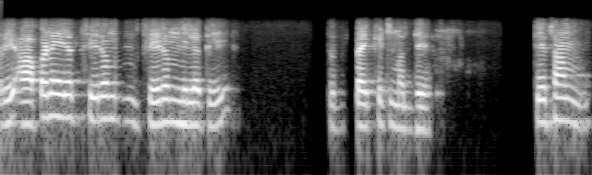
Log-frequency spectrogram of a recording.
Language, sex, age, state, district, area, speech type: Sanskrit, male, 18-30, Bihar, East Champaran, urban, conversation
